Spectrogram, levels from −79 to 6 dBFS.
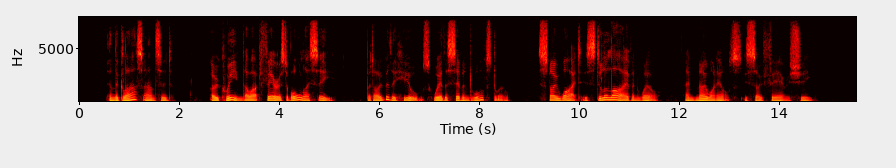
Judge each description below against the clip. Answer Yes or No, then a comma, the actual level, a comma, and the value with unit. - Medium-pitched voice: Yes, medium, 145 Hz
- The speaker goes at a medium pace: Yes, average, 145 wpm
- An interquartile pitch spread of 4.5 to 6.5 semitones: Yes, wide, 5.5 semitones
